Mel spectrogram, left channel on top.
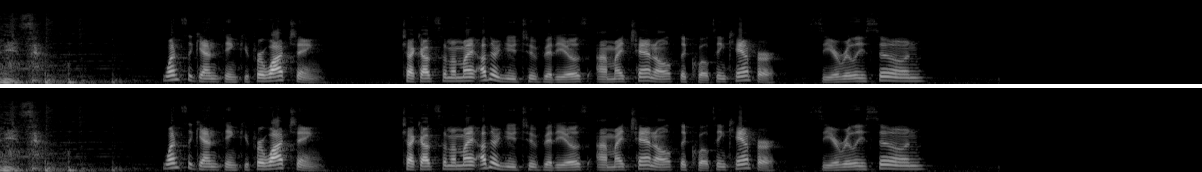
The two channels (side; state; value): both; identical; correlation 1.00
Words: Once again, thank you for watching. Check out some of my other YouTube videos on my channel, The Quilting Camper. See you really soon.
